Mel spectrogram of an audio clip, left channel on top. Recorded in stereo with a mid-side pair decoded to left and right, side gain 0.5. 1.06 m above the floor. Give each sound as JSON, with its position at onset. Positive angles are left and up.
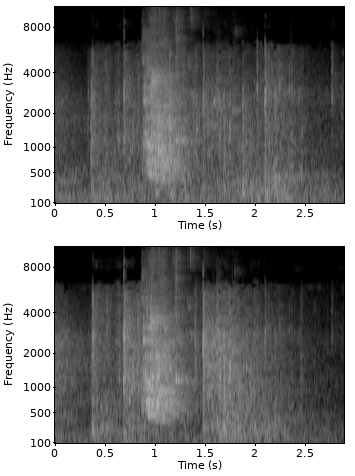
{"t": 0.9, "sound": "a splash", "azimuth_deg": -70, "distance_m": 1.3}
